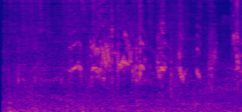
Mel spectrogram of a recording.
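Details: Two pet budgerigars singing and talking; soft, scratchy warbling chatter with short rising and falling chirps against a steady hiss.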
